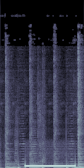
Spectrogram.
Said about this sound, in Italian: Ultimo squillo, poi devo chiudere, purtroppo, eh, purtroppo.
